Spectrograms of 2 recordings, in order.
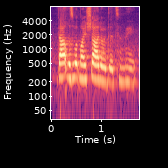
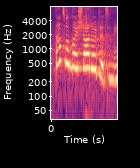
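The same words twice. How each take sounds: First: Said in the usual way. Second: Higher and louder on the repeat; he stresses what his shadow did to him; emphatic repeat. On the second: Real, not acted. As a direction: push the line up in pitch with indignation.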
